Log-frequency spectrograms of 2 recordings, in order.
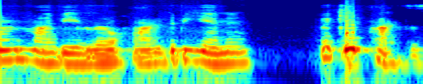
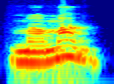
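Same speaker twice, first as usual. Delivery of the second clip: "mamá" with the second ma stressed; stress on last syllable; 5 dB louder than usual. Shown as a demonstration. Teacher showing the accent mark, "mamá" stressed on the end. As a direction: lean on the final á in "mamá". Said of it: "There's emphasis on the last".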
